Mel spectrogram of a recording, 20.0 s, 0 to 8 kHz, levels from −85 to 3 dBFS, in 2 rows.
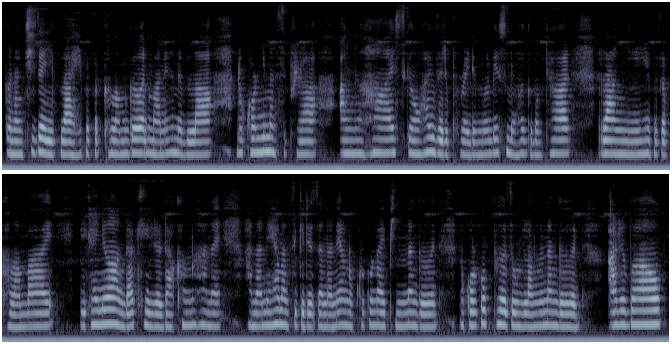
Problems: none marked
